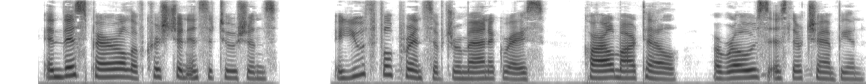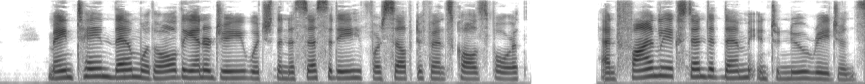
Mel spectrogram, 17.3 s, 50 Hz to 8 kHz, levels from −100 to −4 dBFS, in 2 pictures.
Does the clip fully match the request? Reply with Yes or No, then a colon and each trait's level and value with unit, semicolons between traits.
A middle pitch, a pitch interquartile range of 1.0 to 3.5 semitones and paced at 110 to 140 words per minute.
No: high, 195 Hz; average, 2.8 semitones; slow, 135 wpm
